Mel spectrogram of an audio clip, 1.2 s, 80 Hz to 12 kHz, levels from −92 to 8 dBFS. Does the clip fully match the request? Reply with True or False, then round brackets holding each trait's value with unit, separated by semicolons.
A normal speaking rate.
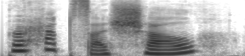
True (145 wpm)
